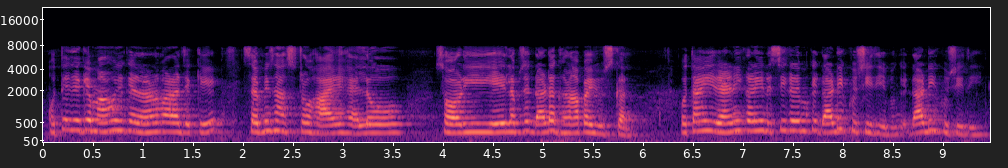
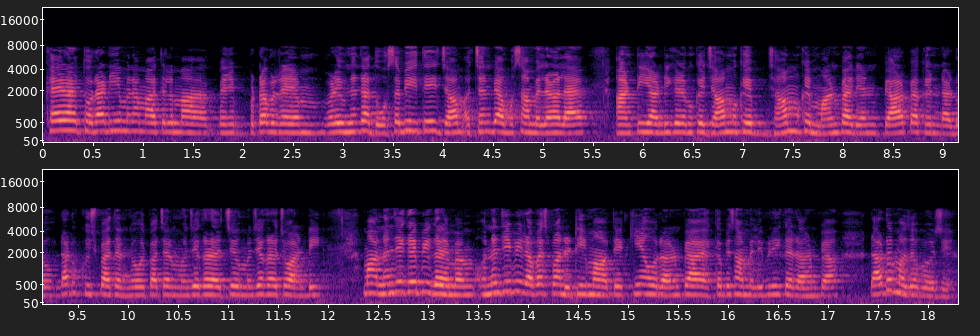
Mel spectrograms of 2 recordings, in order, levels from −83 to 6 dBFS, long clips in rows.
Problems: none marked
